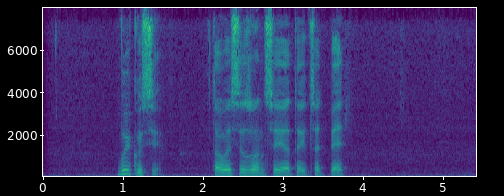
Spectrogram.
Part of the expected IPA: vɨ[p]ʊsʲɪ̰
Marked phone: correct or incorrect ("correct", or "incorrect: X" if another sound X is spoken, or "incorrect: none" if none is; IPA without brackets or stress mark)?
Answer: incorrect: k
